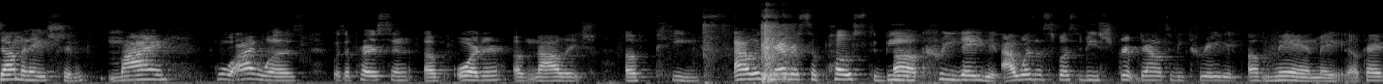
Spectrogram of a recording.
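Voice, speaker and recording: At a fairly slow pace, a woman with an American accent talks in a plain, everyday voice at a medium pitch, her intonation fairly even but her loudness swinging widely. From US South, Alabama. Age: 20s. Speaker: podcast host. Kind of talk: casual monologue.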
